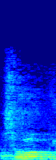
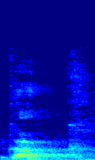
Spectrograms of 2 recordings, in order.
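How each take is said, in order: First: The word begins with a ch sound. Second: The word begins with a k sound. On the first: "chalk is okay. C H should be pronounced as cha" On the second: "If this is chemistry, this should be kak"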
